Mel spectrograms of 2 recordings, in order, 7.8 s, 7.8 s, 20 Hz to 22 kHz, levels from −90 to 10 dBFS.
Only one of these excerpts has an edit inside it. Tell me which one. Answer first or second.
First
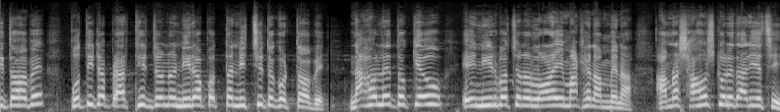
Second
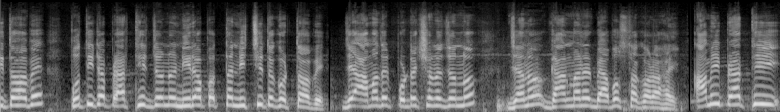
second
